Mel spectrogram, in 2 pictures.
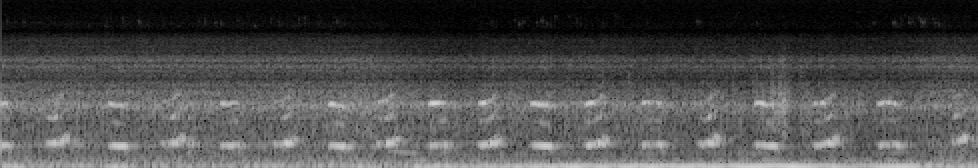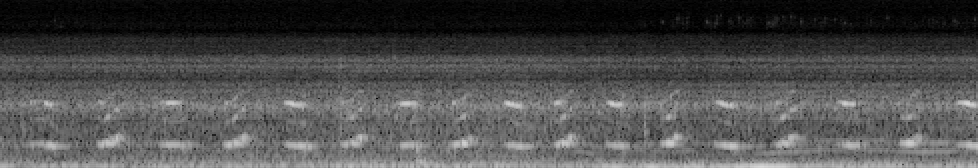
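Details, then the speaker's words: Jeep XJ driving: rubbery squeak chirping about three times a second in step with wheel speed under road rumble; owner suspects the front axle u-joint though the boot looks unworn, also considers the steering stabilizer. "okay after thinking a law came to a conclusion maybe this you join is the one making noise it sounds like a rubber noise but I'm not sure"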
